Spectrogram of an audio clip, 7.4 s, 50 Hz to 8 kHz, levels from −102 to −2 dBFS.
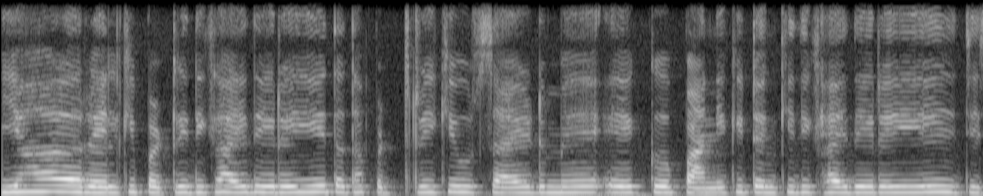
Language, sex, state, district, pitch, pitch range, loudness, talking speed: Hindi, female, Bihar, Sitamarhi, 240 Hz, 235-245 Hz, -25 LUFS, 195 wpm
